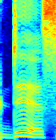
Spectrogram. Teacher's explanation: many Learners replace it with t or d so they say Tink instead of think or dis instead of this right the trick is to put your tongue between your teeth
